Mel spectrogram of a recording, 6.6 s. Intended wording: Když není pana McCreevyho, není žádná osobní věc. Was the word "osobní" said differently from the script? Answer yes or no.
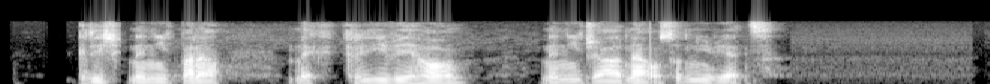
no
